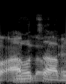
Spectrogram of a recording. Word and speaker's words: hablo: No habla español. Don't try me. – It sounds like you even said that wrong. No hablo español. – Yeah, with an A.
